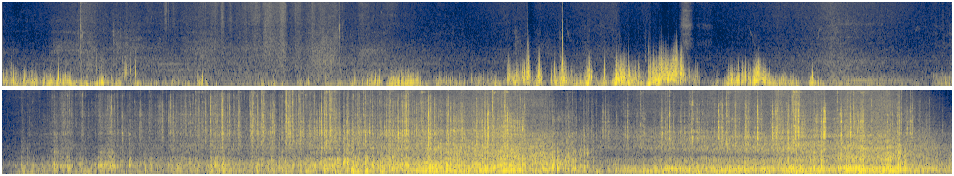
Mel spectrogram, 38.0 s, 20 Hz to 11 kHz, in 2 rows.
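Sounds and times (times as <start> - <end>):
tyres crunching on packed snow: 1.6 - 7.8, 19.0 - 38.0
truck engine running: 16.8 - 38.0.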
